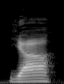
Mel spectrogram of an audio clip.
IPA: ja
